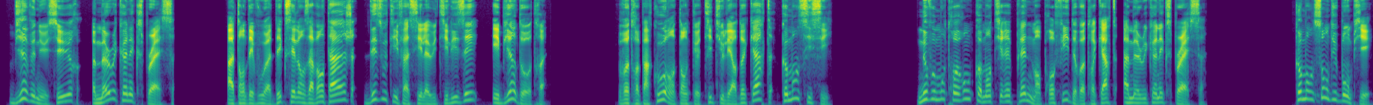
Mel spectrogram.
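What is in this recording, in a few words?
elearning, french male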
